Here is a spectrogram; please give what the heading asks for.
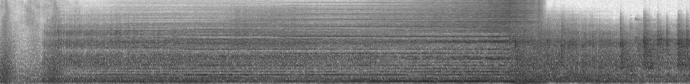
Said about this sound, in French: Les flammes se propagent rapidement, attisées par le vent et le bois sec du navire. Nous luttons désespérément pour contenir l'incendie, mais il est trop tard. À minuit, la poudrière de l'Orient explose.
